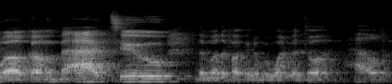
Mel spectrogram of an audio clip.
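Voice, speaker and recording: A man speaks in an animated tone, with audible room echo and noticeable background noise. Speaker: podcast host. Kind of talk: casual chat. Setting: home recording setup, not a studio.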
